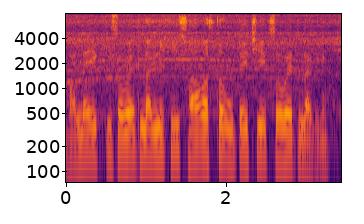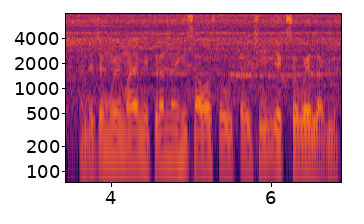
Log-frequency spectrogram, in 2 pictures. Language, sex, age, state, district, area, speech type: Marathi, male, 18-30, Maharashtra, Ratnagiri, rural, spontaneous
